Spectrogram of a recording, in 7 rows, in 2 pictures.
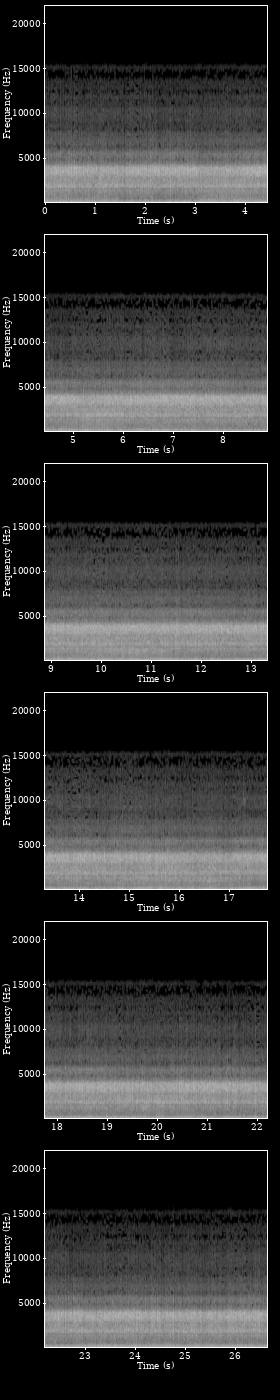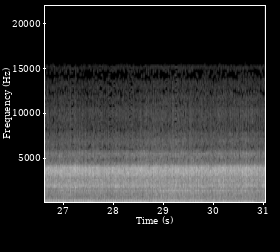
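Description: Suzuki DR650 single-cylinder engine running at a steady cruise, under a constant rush of wind buffeting the helmet-mounted camera's microphone.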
